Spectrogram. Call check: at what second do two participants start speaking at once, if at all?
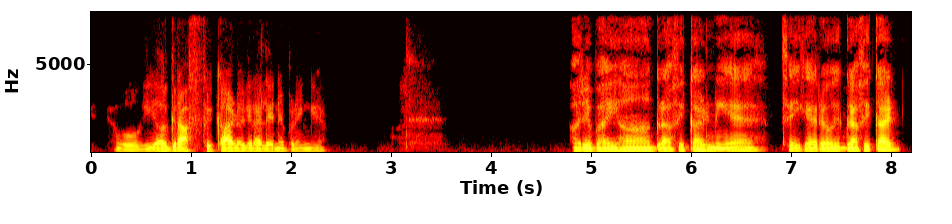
none

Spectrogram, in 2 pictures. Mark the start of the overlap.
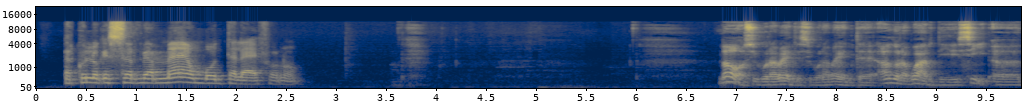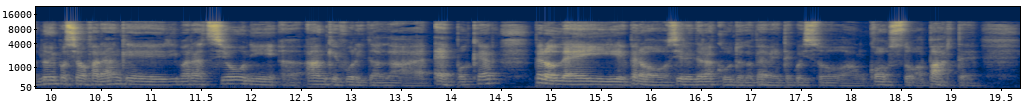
none

